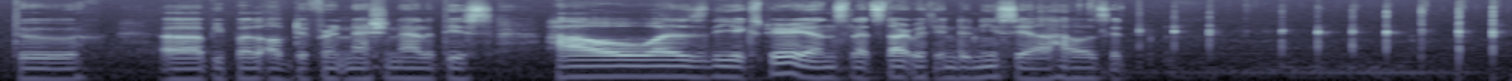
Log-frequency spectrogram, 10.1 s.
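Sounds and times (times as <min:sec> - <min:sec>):
speech: 0:00.1 - 0:07.7
person clapping: 0:07.5 - 0:10.0.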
